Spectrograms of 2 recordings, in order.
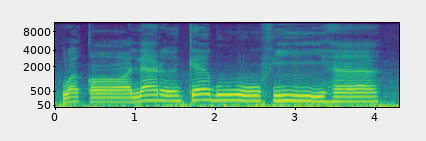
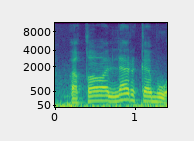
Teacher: Maknanya ada perkataan sebelumnya dan kita boleh lebih mudah faham hamzah wasal ni berada di tengah-tengah ayat. Okey, dan bila dia ada tengah ayat, hamzah wasal ini tidak dilafazkan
